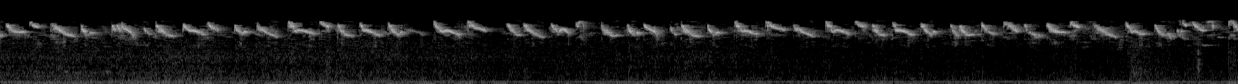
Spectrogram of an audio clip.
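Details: Female white-eye giving a long, lively chatter of high, sharp chirps packed closely together without pause, a faint low hum underneath.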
